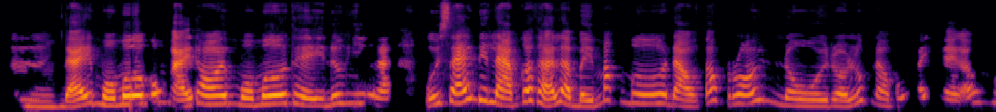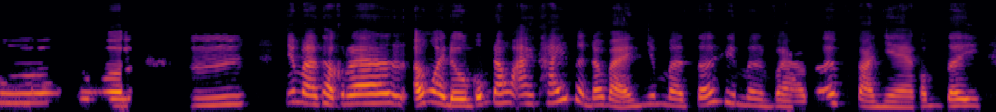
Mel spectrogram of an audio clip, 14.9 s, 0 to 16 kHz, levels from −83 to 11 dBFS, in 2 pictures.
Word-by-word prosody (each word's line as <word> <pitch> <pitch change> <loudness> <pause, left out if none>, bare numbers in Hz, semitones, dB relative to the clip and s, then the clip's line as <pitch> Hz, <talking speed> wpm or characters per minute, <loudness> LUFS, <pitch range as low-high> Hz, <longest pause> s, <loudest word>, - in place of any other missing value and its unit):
ừm, 195 -2 -8
đấy, 285 - +6
mùa 250 -6 +3
mưa 275 +2 +10
cũng 310 +3 +2
vậy 205 - +6
thôi, 280 -1 +6
mùa 250 -5 0
mưa 285 +4 +8
thì 235 -5 +1
đương 295 +5 -2
nhiên 310 0 -9
là 230 0 0 0.3
buổi - - -2
sáng 365 +3 +4
đi 395 - +2
làm 275 -9 +4
có 370 - +4
thể - - +3
là 260 - +3
bị 200 -2 -1
mắc 410 - -4
mưa, 305 -1 +1
đầu 200 -7 0
tóc 400 - -3
rối 295 +4 +1 0.2
nùi, 210 -2 -2
rồi 205 -1 +1
lúc 385 - -7
nào - - -5
cũng - - -13
phải 255 - -9
kè 210 -2 -4
áo 335 - -7
mưa, 315 0 -7 0.2
ừ, 225 - -12 0.8
ừm. 250 +4 -11 0.3
Nhưng 345 +1 -11
mà 290 -3 -1
thật 270 -3 -3
ra 300 +2 +1 0.2
ở - - -1
ngoài 325 -6 -1
đường 220 -2 -2
cũng 260 +5 -3
đâu 315 0 -5
có 310 - -10
ai 290 0 -8
thấy 345 +7 -6
mình 335 - -8
đâu 250 +1 -5
bạn, 200 -1 -5
nhưng 280 0 -16
mà 225 -3 -5
tới 320 +8 -6
khi 305 - -12
mà 235 -5 -11
vào 200 -2 -8 0.2
tới 240 +6 -6
tòa 190 - -5
nhà 185 -2 -9
công 215 +2 -13
ty 220 +1 -4
275 Hz, 255 wpm, -20 LUFS, 225-310 Hz, 0.8 s, mưa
